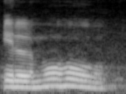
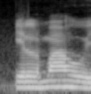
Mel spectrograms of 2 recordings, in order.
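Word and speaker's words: عِلْمُهُ: Ilmuhu, ilmunya, ya. Ya, jadi bacanya jangan nafani Zaidun ilmahu, jangan, tapi ilmu.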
